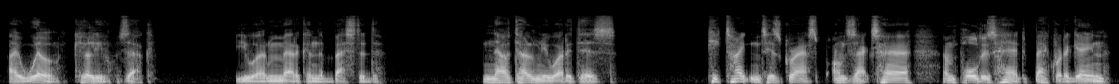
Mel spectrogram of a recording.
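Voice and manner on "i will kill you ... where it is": put-on threatening Middle Eastern accent. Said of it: "the resonant tone of his voice making him all the more threatening".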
